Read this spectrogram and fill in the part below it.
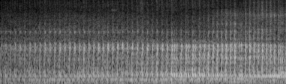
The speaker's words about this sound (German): Mitten durchs Frankfurter Ostend führt die Hanauer Landstraße. Schon morgens donnert hier der Verkehr durch, Straßenbahnen rattern vorbei, Radfahrer fahren zur Arbeit, es ist belebt.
